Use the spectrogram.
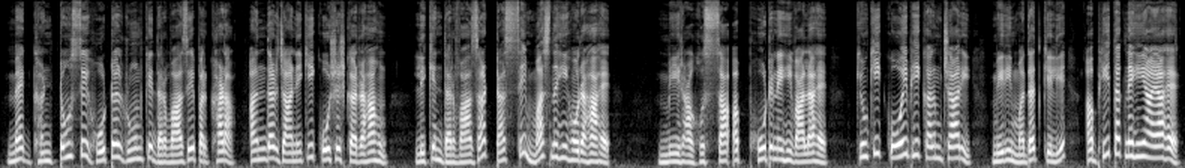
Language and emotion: Hindi, angry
